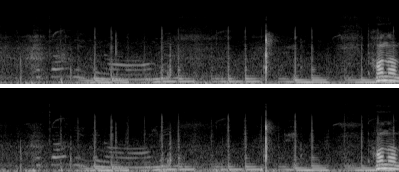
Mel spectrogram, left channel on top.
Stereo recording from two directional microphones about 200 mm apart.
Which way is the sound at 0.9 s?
5° right (ahead or behind).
